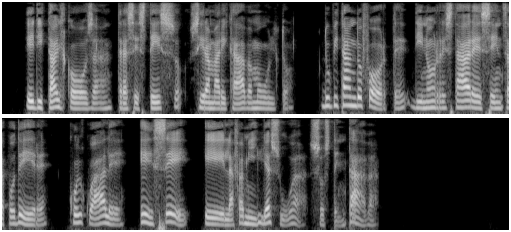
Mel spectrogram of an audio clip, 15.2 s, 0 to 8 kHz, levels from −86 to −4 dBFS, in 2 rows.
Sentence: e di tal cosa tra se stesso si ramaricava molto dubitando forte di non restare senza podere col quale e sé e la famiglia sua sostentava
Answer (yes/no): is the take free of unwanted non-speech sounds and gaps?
yes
